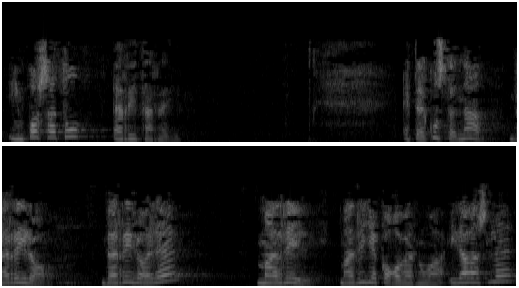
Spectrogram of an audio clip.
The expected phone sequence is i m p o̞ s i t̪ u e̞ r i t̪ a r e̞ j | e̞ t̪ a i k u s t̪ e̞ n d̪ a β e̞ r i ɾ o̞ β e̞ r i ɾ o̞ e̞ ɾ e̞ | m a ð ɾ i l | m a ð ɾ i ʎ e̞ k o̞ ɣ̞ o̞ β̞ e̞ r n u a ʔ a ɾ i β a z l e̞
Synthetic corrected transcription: i m p o̞ s a t̪ u e̞ r i t̪ a r e̞ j | e̞ t̪ a i k u s t̪ e̞ n d̪ a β e̞ r i ɾ o̞ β e̞ r i ɾ o̞ e̞ ɾ e̞ | m a ð ɾ i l | m a ð ɾ i ʎ e̞ k o̞ ɣ̞ o̞ β̞ e̞ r n u a ʔ i ɾ a β a z l e̞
